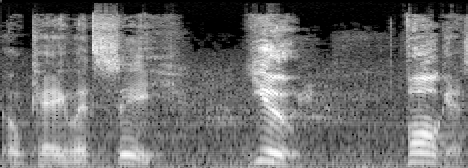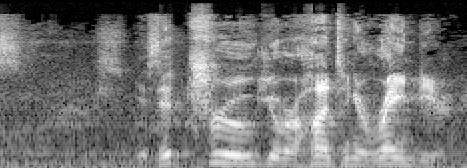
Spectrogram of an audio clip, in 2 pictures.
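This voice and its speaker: A gruff, impatient soldier from a video game. His delivery is wry and sardonic, swinging widely in pitch, with clear ambient noise behind it. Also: lively intonation, measured pace. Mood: sardonic interrogation. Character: gruff, exasperated male soldier who cooks, wry and impatient.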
